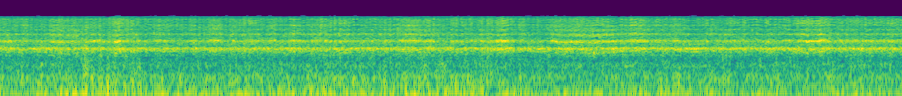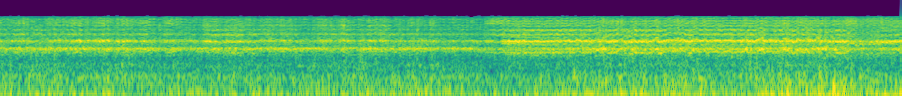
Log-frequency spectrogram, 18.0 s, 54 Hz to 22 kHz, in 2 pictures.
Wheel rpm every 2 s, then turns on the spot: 220, 230, 230, 230, 230, 230, 230, 200, 190.
none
